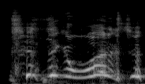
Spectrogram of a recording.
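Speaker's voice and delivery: high, giggly incredulous question; laughing disbelief. Real, not acted. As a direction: laugh right through the question. Cracks up at the replay.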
